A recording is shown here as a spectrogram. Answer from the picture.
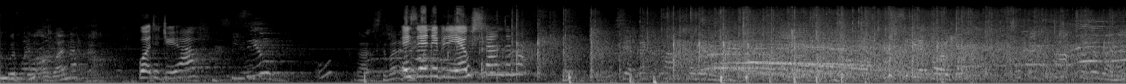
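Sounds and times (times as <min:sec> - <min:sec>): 
speech: 0:00.0 - 0:08.2
audience clapping for a winner: 0:04.6 - 0:11.2.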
